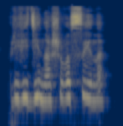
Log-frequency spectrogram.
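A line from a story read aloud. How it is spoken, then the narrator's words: Tearful joyful plea. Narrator (Russian): попросила я сквозь слезы радости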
